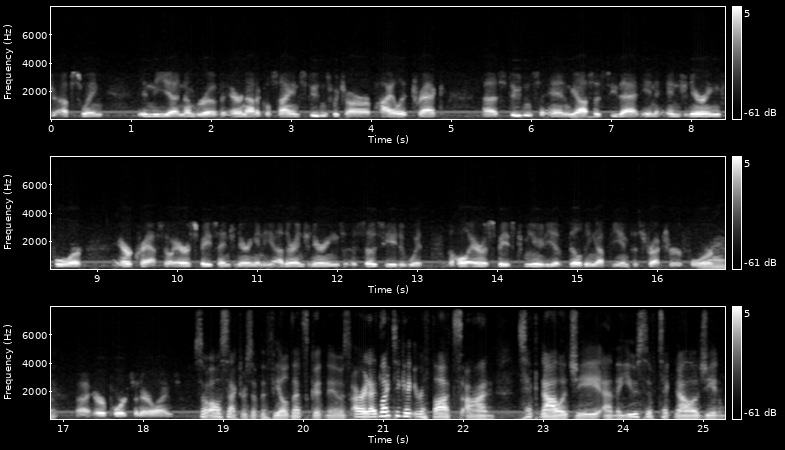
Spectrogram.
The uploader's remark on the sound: live from 47th Albuquerque International Balloon Festival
